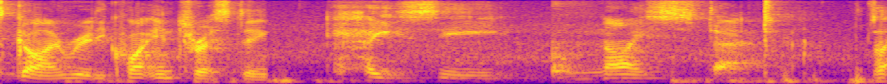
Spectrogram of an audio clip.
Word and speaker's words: Neistat: Casey Niestat. Is that how you pronounce it? Niestat? Niestat. Niestat. Niestat. Niestat. Niestat. No, there's no sh. There's no sh in there. It's st, not sh.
